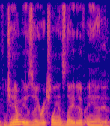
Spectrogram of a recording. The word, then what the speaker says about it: Richlands: How do you properly pronounce is it rich lands or richlands?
